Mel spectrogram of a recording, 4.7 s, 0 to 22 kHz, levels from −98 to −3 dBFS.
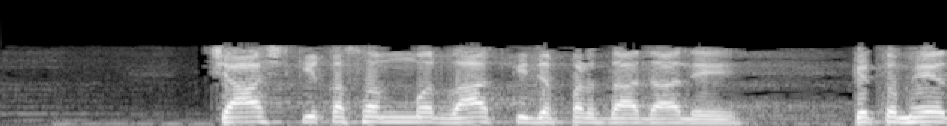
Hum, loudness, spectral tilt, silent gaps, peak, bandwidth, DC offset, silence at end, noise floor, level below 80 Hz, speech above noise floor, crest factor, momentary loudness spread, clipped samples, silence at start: none; -12 LUFS; -7.5 dB/octave; none; 0 dBFS; 5.4 kHz; 0.4%; 0 s; -45 dBFS; -44 dBFS; 35 dB; 12 dB; 6 LU; 0.2%; 1.05 s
